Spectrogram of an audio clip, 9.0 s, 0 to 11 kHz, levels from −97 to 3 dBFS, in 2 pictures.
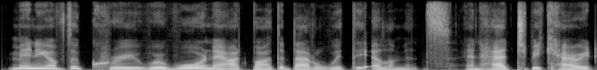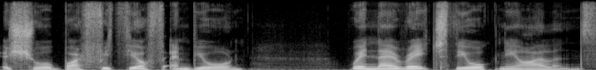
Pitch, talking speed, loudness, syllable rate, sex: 185 Hz, 200 wpm, -18 LUFS, 5.3 syllables/s, female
